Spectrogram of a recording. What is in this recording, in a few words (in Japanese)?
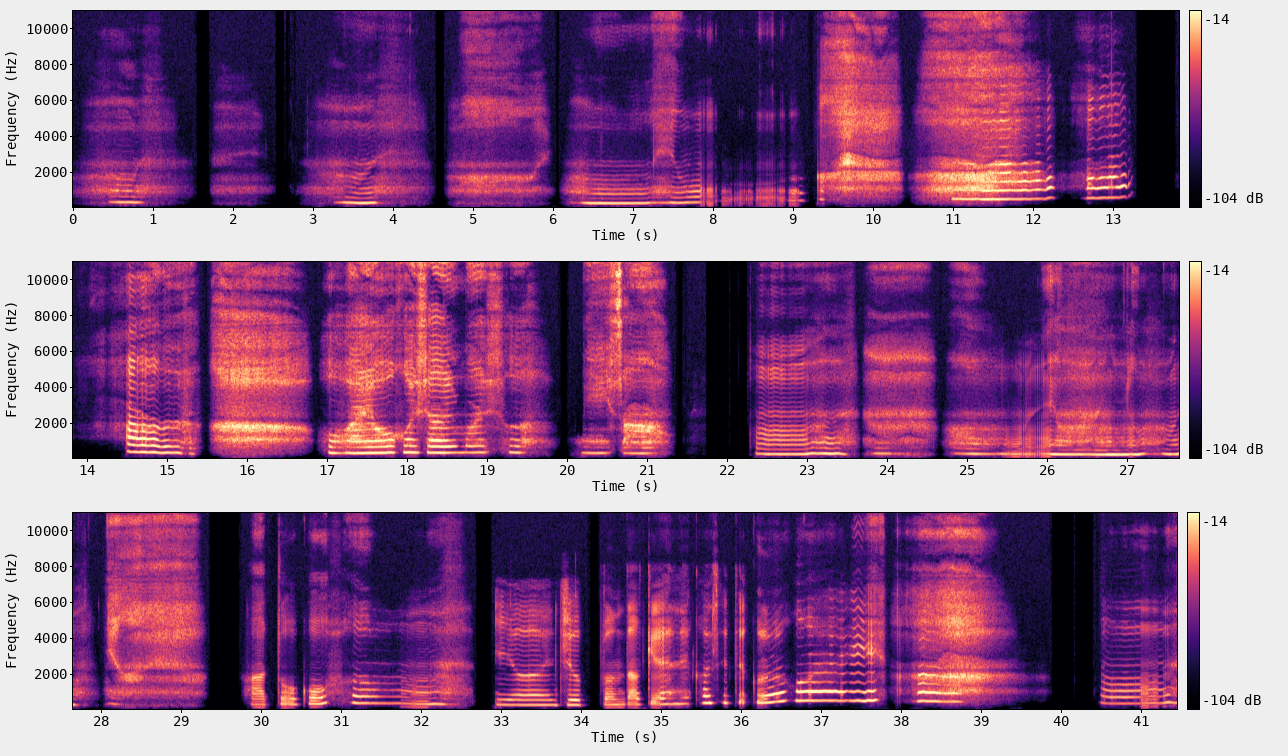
寝起きボイス, ASMR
